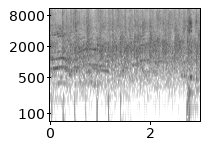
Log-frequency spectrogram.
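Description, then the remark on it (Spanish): An audience at a show applauds steadily for about three seconds for a woman who spoke throughout the show, a dense wash of clapping with a regular low thumping beat running through the first half and a brief louder swell near the end. “Aplauso para ella.”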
